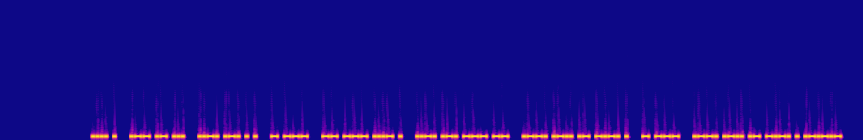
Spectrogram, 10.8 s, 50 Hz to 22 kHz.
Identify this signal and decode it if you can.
Morse code, heard as a keyed tone, about 46 wpm, 700 Hz. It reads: HE WAS FREE TO MOVE FROM PLACE TO PLACE.
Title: Sentences from Top 1000 Words - Review Part 1 - 45wpm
